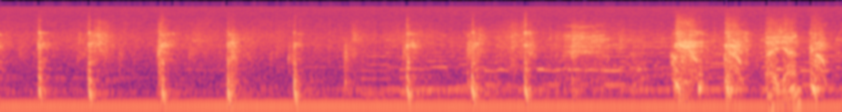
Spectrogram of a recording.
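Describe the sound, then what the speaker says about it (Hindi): A person coughs and clears their throat repeatedly in short, sharp bursts roughly every half second to second, close and moderately loud over a steady low hum, with a rougher cluster of coughs near the end. "इस वक्त आपको खांसी बहुत आ रही है"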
